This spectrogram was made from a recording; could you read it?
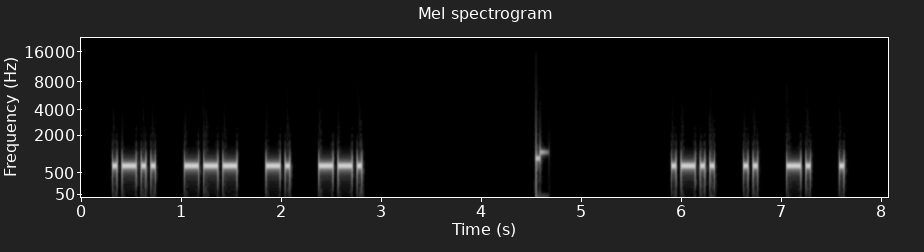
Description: Morse code, heard as a keyed tone, about 25 wpm, spaced as for 18 wpm, 700 Hz. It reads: LONG LINE
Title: 2x Character Spacing - Top 200 Words - 25wpm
